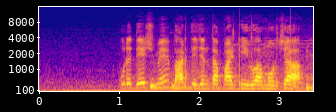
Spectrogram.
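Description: A middle-aged man speaks calmly and closely into microphones.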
